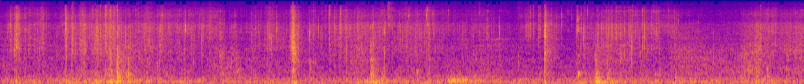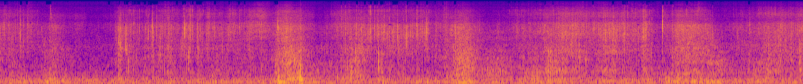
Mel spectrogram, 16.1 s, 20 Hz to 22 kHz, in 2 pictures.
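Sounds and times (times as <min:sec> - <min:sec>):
pieces of chalk snapping: 0:00.0 - 0:06.7
chalk crunching and crackling: 0:00.0 - 0:16.0.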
